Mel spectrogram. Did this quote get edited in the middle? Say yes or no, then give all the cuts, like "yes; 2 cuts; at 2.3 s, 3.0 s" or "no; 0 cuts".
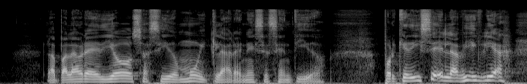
no; 0 cuts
